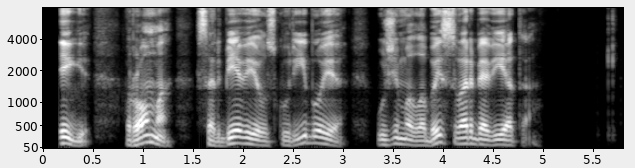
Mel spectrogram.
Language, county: Lithuanian, Utena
